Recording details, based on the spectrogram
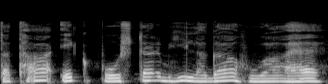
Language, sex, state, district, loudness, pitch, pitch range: Hindi, male, Jharkhand, Ranchi, -14 LUFS, 145 Hz, 140-170 Hz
